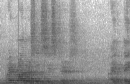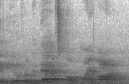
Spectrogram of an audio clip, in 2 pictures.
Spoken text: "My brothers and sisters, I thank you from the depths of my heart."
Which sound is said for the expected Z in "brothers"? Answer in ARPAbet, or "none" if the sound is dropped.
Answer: S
